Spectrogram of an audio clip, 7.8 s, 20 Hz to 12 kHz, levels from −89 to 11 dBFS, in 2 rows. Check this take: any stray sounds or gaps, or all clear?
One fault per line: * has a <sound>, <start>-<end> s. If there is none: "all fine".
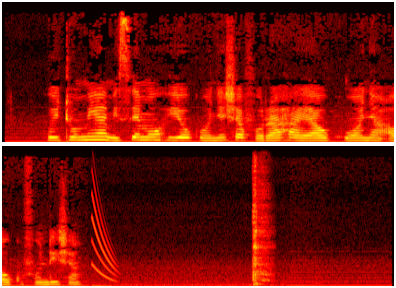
* has a chirp, 4.8-5.1 s
* has a cough, 6.4-6.7 s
